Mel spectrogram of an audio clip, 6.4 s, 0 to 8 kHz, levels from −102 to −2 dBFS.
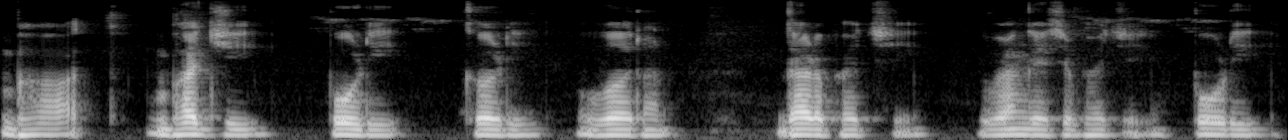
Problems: constant background noise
